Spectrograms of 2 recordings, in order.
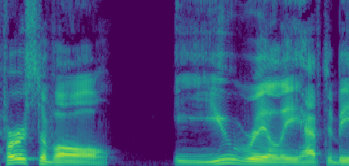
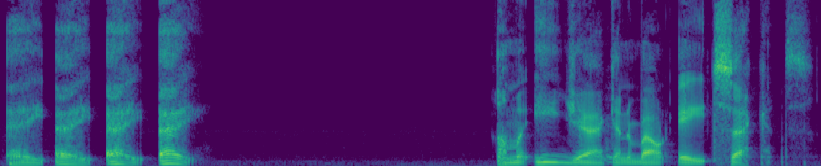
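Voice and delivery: body's warning voice; 2 semitones lower, 6 dB quieter than usual. Pretend. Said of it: "your body says".

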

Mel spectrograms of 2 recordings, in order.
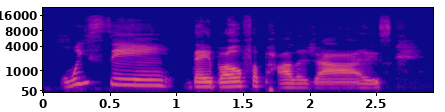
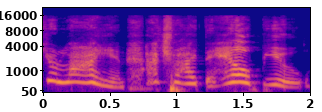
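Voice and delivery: loud, high accusing cry; angry accusation; 9 semitones higher, 6 dB louder than usual. Retold or imitated. Willie accusing the man who denies it, loud and high. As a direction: yell it at the liar.

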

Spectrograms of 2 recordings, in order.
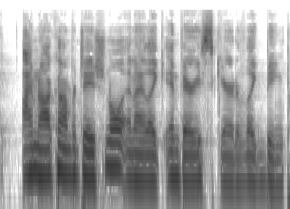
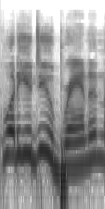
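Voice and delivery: eager mechanic; 8 semitones higher, 7 dB louder than usual. Retold or imitated. Tony asks about his job.

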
